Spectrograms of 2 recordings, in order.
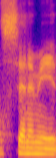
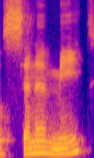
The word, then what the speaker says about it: Cinemeet: the app is called cinemate it's uh it's spelled like cinema and meeting somebody so cinemate you can search on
